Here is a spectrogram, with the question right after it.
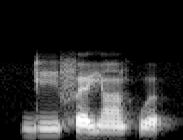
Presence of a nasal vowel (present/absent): present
